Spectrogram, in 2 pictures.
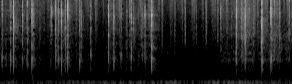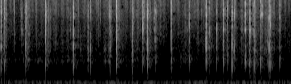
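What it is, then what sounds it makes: Plastic sequin fabric being scratched. Fingertips and nails brush and scratch across a stretched sheet of reversible flip plastic sequins on mesh fabric, flipping them over. A dense stream of quick, bright plastic clicks and crinkles rises and falls over a steady low hum.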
